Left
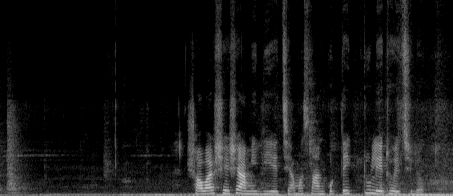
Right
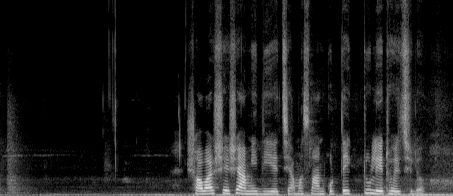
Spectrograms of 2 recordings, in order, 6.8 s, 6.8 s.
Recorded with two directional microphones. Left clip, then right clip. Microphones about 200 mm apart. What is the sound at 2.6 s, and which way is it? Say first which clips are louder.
Speech: right 9 dB; 40° right (ahead or behind).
